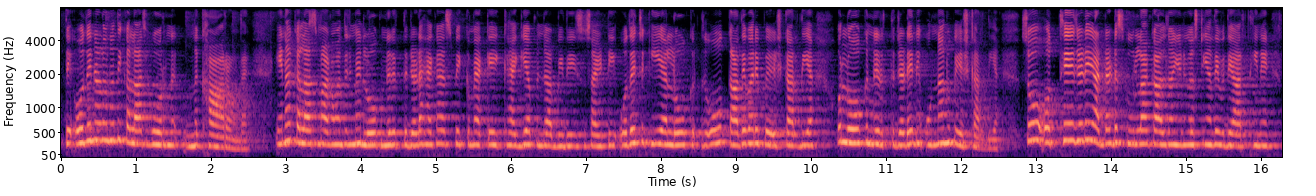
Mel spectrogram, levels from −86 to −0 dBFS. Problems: none marked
